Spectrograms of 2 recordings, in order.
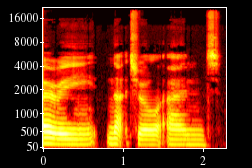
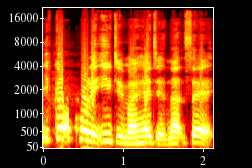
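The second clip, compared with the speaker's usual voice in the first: imitating a Leeds accent, raised and loud; 5 semitones higher, 12 dB louder than usual. Co-writer telling her what to call it, Leeds accent. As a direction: mimic an emphatic Leeds accent. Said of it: "with his lead accent".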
